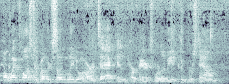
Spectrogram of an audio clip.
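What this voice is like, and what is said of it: Rural Southern US accent. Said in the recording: “I can hear that. ... I talk like a hillbilly.”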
